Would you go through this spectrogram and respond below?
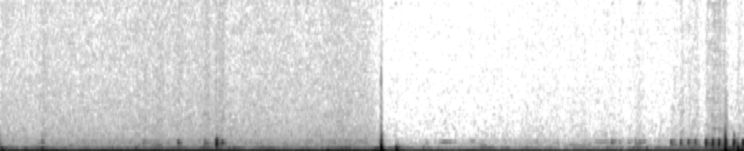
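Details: Real stomach growls recorded during hunger, part of a hunger-to-overfull digestive recording; soft, steady low rumbling with a few brief gurgles and clicks; quiet bowel sounds (borborygmi).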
